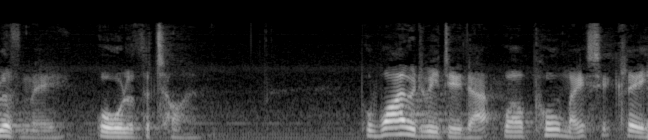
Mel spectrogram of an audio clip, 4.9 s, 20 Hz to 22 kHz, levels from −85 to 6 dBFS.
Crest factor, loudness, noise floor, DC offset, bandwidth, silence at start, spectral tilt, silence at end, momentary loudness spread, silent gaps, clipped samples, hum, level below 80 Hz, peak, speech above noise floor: 20 dB; -20 LUFS; -50 dBFS; under 0.1%; 11.5 kHz; 0 s; -6 dB/octave; 0 s; 18 LU; none; under 0.1%; 50 Hz at -50 dBFS; -56 dBFS; -2 dBFS; 30 dB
